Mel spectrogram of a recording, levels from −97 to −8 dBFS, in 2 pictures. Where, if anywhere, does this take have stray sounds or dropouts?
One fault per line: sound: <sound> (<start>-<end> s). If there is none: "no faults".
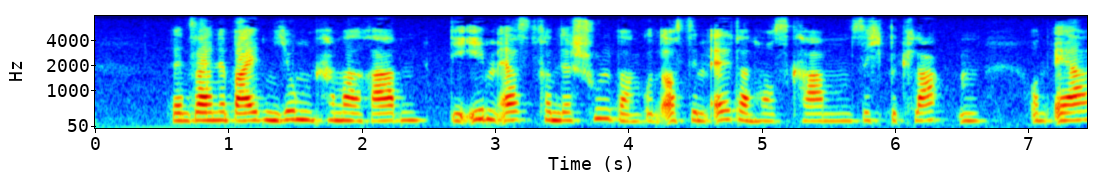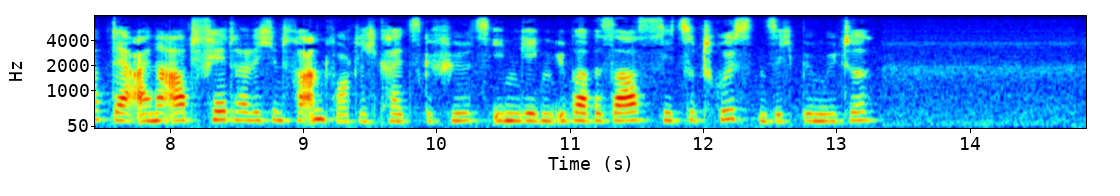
no faults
